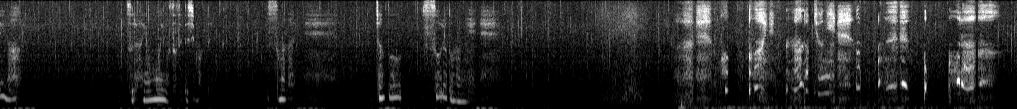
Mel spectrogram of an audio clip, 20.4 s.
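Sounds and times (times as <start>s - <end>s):
speech: 2.6s - 4.2s, 5.4s - 6.0s, 7.5s - 9.7s
breathy sniffling: 13.5s - 20.0s
person crying: 13.6s - 20.0s.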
